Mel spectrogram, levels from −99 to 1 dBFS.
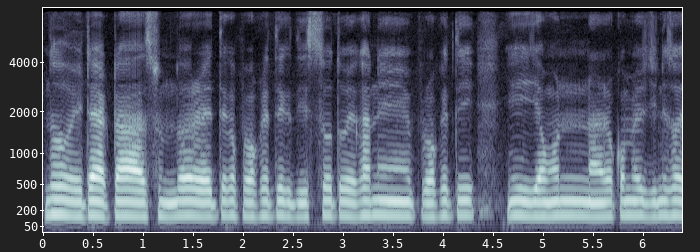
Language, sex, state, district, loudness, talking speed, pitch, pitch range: Bengali, male, West Bengal, Paschim Medinipur, -17 LUFS, 150 wpm, 145 Hz, 140-150 Hz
